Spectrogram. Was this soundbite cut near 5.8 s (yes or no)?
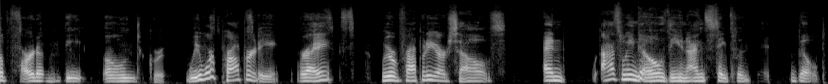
yes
